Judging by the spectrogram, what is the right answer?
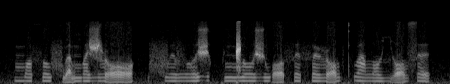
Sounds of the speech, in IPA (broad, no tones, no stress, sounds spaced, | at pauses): m ɔ θ o xʷ a̰ ŋʷ a ʒ ɭ ɔ̰ | xʷ ɘ β ʊ ʒ | ŋ͡ǁ o ʒ w ɔ̰ θ ɘ θ ɜ ɭ ɔ̰ lˠ kʷʰ a lˠ o ʎ ɔ̰ lˠ s ɘ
